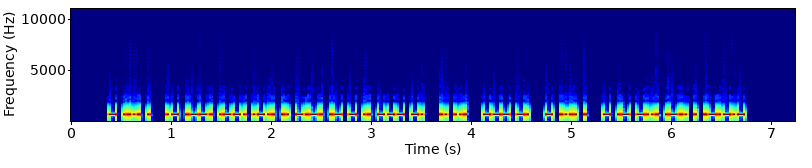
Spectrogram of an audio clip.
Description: Morse code, heard as a keyed tone, about 50 wpm, 700 Hz. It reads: THE APPLICATION IS ON THE TABLE.
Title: Sentences from Top 1200 Words 50wpm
